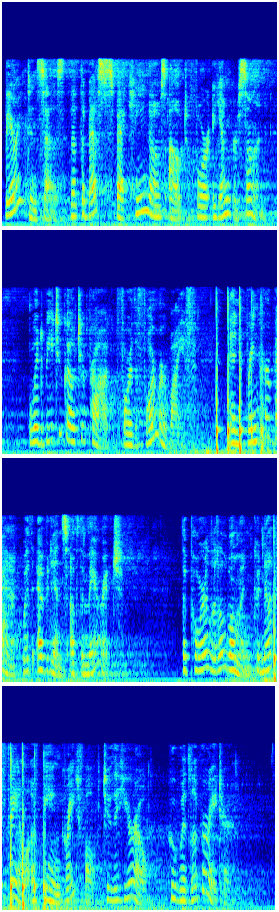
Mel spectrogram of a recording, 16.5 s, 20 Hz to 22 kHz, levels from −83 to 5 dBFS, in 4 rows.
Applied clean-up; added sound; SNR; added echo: none; Tap; 0 dB; reverberation time 2.4 s.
